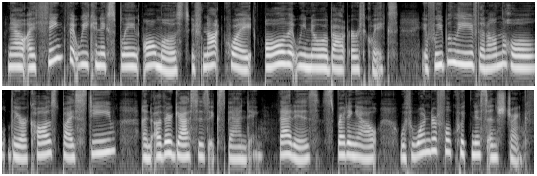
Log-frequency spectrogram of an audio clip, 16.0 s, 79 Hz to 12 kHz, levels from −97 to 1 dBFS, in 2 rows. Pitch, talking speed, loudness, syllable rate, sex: 250 Hz, 160 wpm, -17 LUFS, 4.3 syllables/s, female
